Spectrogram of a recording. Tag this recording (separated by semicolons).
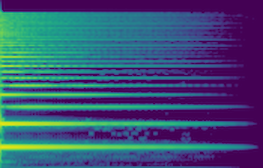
acoustic; guitar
